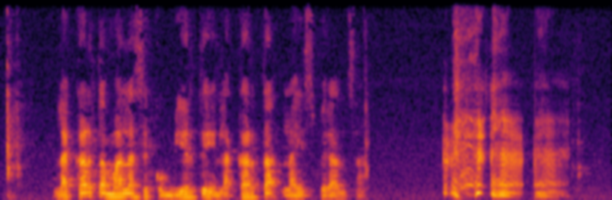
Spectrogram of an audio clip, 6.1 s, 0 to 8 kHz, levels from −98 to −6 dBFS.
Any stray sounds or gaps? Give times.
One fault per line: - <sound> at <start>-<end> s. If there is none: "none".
- throat clearing at 4.4-5.7 s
